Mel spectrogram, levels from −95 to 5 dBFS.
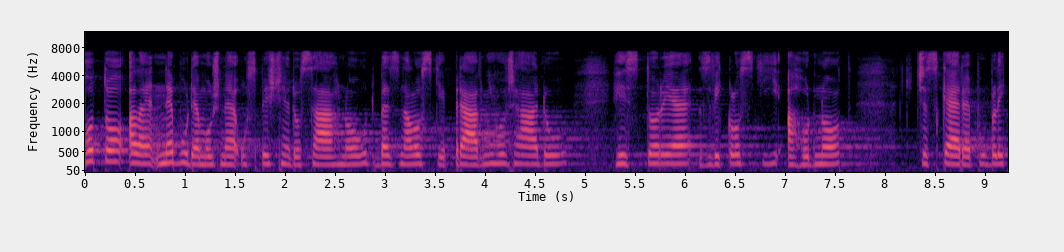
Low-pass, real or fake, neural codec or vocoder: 7.2 kHz; real; none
